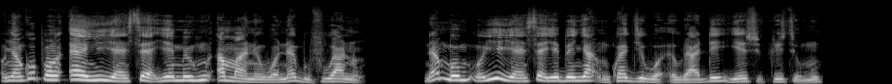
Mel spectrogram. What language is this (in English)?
Akan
